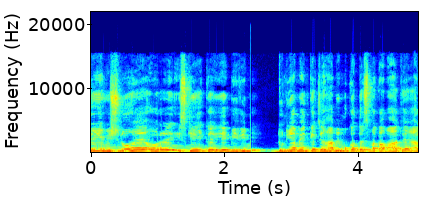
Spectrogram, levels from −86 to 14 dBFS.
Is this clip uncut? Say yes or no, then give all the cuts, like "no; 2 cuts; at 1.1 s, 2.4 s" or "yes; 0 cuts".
no; 1 cut; at 2.4 s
